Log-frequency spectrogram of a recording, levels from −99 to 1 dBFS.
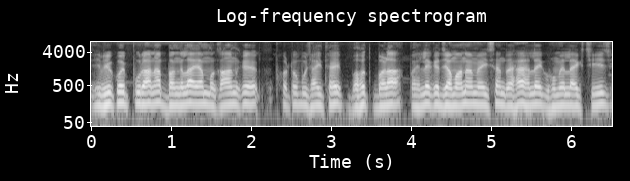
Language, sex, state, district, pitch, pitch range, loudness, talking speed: Hindi, male, Bihar, Jahanabad, 155 Hz, 150-160 Hz, -17 LUFS, 210 wpm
